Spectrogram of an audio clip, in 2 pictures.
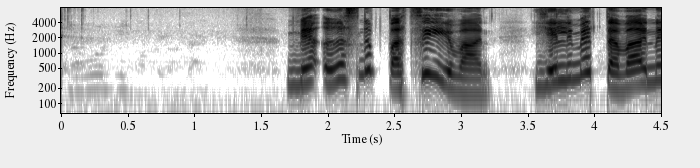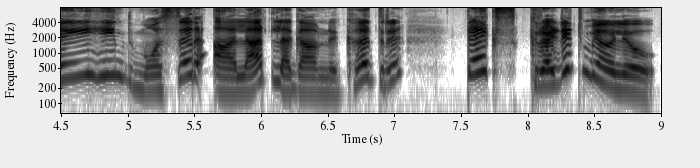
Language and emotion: Kashmiri, happy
